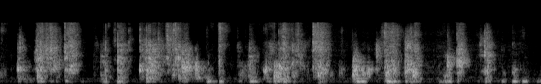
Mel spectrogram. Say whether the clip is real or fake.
real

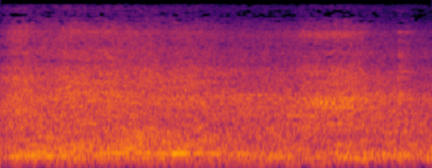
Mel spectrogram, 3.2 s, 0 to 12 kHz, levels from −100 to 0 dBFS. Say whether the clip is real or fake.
real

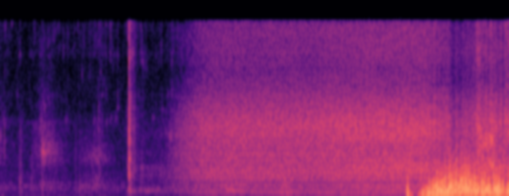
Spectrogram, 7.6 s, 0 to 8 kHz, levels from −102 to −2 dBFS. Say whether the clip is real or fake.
real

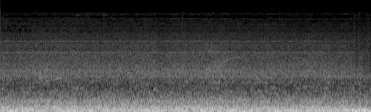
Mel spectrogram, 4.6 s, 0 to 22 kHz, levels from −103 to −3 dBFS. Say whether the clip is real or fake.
fake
